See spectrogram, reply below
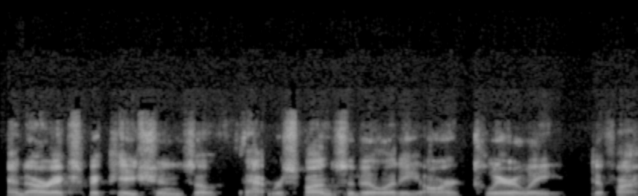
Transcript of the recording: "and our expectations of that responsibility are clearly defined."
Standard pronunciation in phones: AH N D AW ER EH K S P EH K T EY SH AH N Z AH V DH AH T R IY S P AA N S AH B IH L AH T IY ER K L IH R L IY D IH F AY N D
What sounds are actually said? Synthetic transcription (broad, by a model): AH N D AW ER EH K S P EH K T EY SH AH N Z AH V DH AH T R IY S P AA N S AH B IH L AH T IY ER K L IH R L IY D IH F AY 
